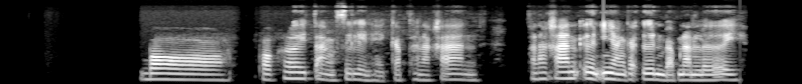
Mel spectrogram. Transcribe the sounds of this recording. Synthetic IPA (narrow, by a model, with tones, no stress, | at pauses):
bɔː˧ | pʰɔː˧˦kʰɤː˧˥˨jt̪a˧˩ŋsɯ˧˥˨le˧˩˨nha˨˩jka˧˦p̚t̪ʰa˧naː˧˥˨kʰaː˧˥˨n | t̪ʰa˧naː˧˥˨kʰaː˧˥˨nʔɤː˧˩nʔiː˧˩ɲa˧ŋka˧˩ʔɤː˧˩˨nbɛː˨˩p̚na˧˥˨nlɤː˧˥˨j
